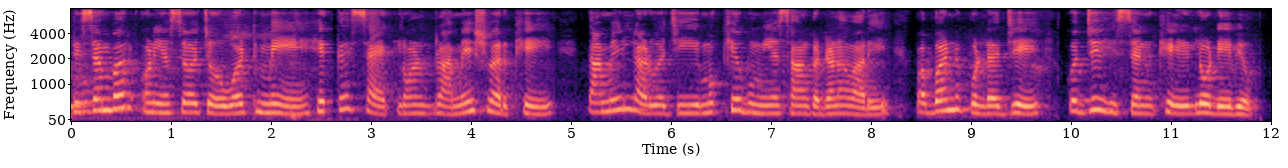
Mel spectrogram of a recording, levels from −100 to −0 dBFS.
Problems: constant background noise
